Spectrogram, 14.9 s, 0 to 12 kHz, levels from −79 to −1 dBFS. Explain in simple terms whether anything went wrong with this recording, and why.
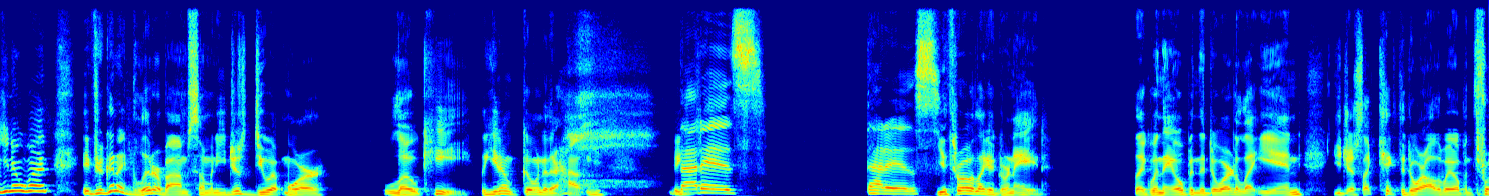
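Nothing went wrong that I could hear: listening to the speech all the way through, nothing stood out as a problem at any point.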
